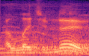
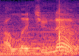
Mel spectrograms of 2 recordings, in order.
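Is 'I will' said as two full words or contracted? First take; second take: contracted; contracted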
